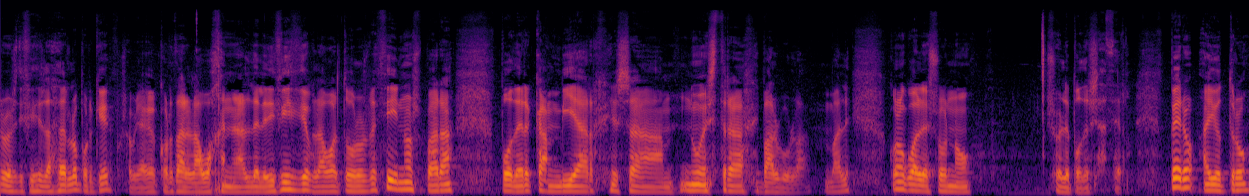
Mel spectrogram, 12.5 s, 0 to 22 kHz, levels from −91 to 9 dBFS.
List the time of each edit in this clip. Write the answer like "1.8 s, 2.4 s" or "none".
1.1 s, 3.1 s, 7.5 s, 10.5 s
